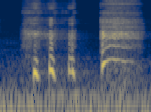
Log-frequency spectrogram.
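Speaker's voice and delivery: bright laugh breaking high; a short amused laugh; light high laugh. Acted. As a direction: laugh fondly at the child's joke. Amused by child's remark.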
